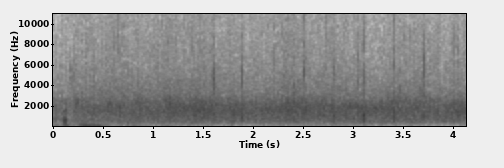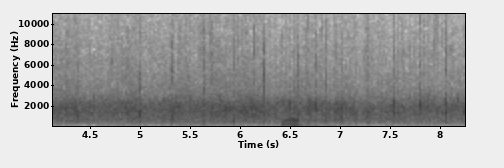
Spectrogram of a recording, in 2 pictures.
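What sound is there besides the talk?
audience applause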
